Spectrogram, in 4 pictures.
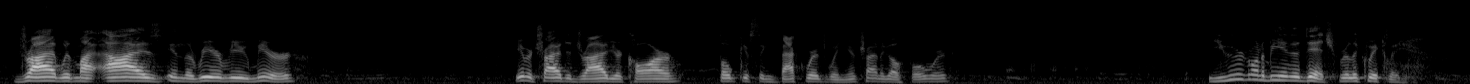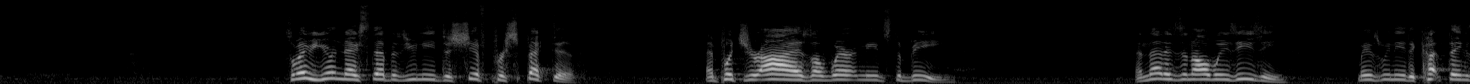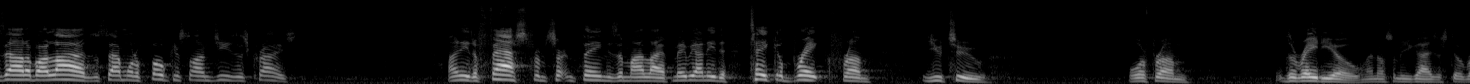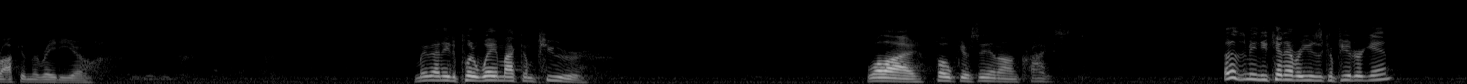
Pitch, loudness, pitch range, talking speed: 170 Hz, -28 LUFS, 130-215 Hz, 140 wpm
